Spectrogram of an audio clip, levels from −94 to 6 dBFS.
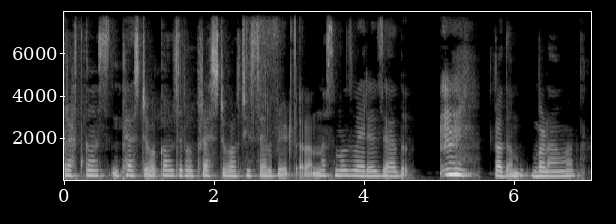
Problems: constant background noise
